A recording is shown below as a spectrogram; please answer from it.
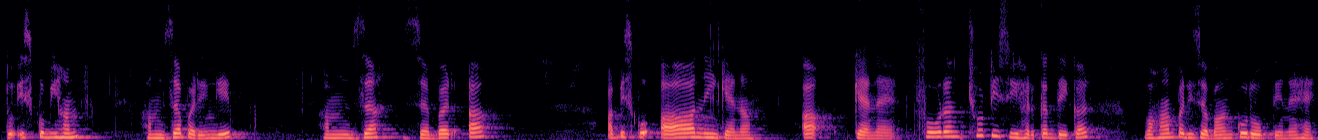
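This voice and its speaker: Woman, Quran reading teacher, patient, repeats syllables slowly, mid pitch, slightly muffled recording. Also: warm tone. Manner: patient, repeats sounds slowly for students to copy. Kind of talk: slow didactic lesson with drilled syllables. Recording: slightly dull lo-fi sound.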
